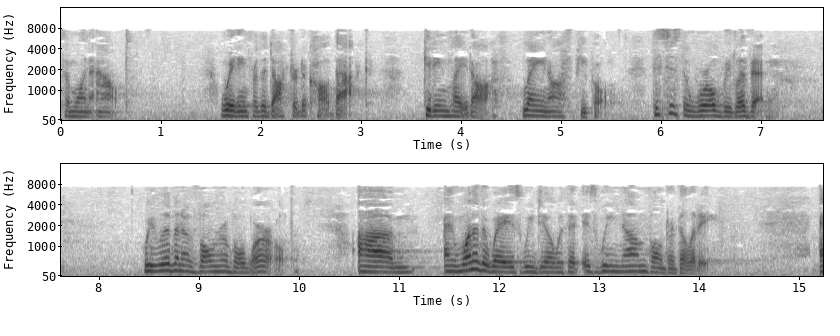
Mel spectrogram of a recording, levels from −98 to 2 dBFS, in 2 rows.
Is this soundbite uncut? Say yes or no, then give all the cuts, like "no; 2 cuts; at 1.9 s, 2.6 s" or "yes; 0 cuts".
yes; 0 cuts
